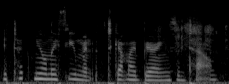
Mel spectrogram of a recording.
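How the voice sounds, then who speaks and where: A woman reads a novel aloud casually at a racing pace, her voice medium in pitch. She stumbles and restarts often, breaking off with self-conscious asides. There is slight background noise.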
